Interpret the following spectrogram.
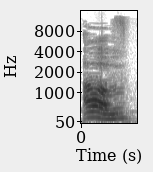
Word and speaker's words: of: speakers make this mistake even though the word of is spelled with an F we pronounce the word of with a voiced V I know this sounds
